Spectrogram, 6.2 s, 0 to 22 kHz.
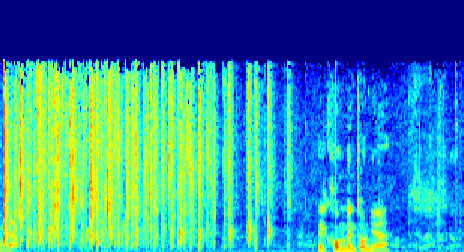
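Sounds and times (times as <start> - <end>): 
audience applause welcoming a guest: 0.0 - 4.0
speech: 0.1 - 0.4, 4.2 - 5.3.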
